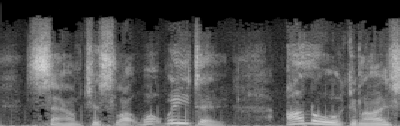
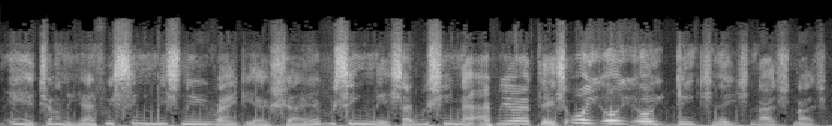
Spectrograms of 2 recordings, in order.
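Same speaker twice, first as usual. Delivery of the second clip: high, eager pestering voice; mock excited nagging; people nagging; 6 semitones higher than usual. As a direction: mimic people badgering him. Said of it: "I get a few people going".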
